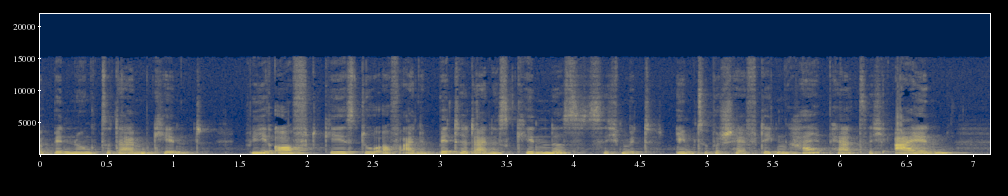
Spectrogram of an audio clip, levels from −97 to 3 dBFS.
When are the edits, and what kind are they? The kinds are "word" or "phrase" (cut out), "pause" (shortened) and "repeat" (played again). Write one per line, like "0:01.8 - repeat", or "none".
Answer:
0:01.4 - pause
0:04.7 - pause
